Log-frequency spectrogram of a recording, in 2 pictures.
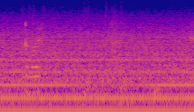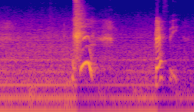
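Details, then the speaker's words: Woman sneezes, a sharp voiced burst with gasping release followed by a second brief burst, over a steady microwave hum; she announces "I'm gonna sneeze" beforehand. "I'm gonna sneeze."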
